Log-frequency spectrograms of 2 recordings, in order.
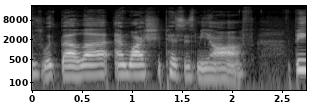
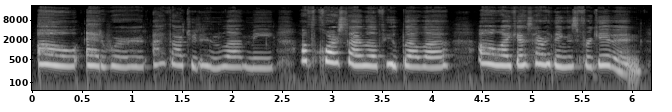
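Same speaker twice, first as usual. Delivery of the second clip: mocking Bella; 7 semitones higher than usual. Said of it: "Bella's just like".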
